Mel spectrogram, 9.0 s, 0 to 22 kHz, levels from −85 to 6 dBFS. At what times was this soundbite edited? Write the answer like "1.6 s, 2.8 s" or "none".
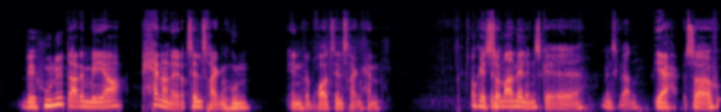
1.8 s, 2.3 s, 3.8 s, 6.6 s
